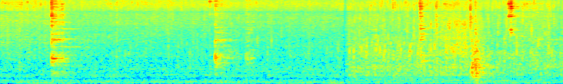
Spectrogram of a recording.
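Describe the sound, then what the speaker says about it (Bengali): Fish simmering in a curry sauce in a pan, giving a steady sizzle and bubbling with occasional scrapes and clinks from stirring, close and fairly loud with no voices. "চলো এখন মাছটা দিয়ে দিলাম ঝোলের মধ্যে দিয়ে এখন মাছটা রান্না করবো"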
